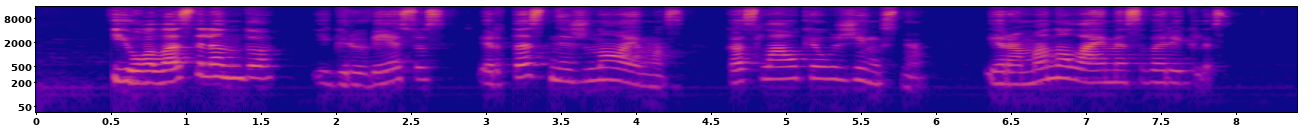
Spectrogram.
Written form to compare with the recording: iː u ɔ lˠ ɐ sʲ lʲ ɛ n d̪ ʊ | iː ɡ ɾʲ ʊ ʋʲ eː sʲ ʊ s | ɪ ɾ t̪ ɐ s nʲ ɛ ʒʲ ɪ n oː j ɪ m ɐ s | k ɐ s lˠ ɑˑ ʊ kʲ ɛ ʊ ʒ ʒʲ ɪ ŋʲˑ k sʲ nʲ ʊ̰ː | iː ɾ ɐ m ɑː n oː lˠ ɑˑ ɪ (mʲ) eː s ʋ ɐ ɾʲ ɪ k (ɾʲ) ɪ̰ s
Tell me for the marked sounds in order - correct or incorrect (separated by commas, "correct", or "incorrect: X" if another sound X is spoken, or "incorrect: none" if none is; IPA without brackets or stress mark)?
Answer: correct, incorrect: lʲ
